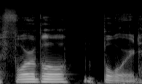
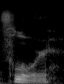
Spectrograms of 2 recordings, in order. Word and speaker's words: Fourble: And then Well, for years I've been calling it floor.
